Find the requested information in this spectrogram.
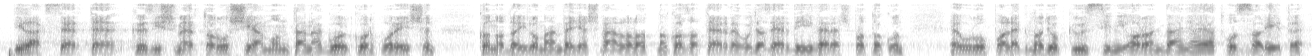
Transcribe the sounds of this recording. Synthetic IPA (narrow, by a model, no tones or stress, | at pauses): vilaːksɛrt̪ɛkøziʃmɛrt̪ɒɾo̞ʃiaːmo̞nt̪aːnaːɡolt̪̚ko̞rpo̞ɾejʃon | kɒnɒd̪ɒjiɾo̞maːɱvɛɟɛʃʋaːlːɒlɒt̪nɒkɒzɒt̪ɛrvɛɦo̞ɟɒzɛrd̪eːjivɛɾɛʃpɒt̪ɒko̞n | ɛuɾoːpɒlɛɡnɒɟo̞bkylsiːniɒɾɒɲbaːɲaːjaːt̪ho̞zːɒleːt̪rɛ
